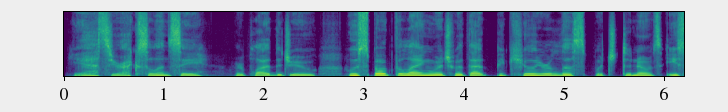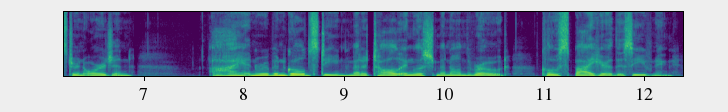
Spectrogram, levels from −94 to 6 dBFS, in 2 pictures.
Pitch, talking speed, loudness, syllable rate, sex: 195 Hz, 165 wpm, -18 LUFS, 5.3 syllables/s, female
